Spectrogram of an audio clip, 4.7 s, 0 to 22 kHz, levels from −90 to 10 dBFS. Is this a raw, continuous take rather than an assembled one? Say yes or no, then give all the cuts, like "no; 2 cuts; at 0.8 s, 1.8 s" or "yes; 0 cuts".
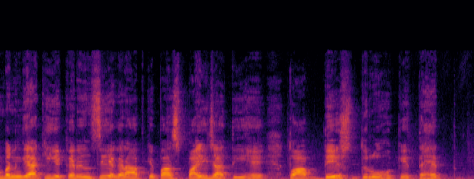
yes; 0 cuts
